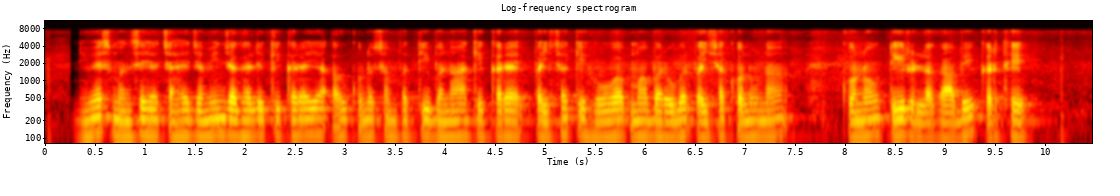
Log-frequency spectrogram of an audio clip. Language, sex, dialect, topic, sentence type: Chhattisgarhi, male, Central, banking, statement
